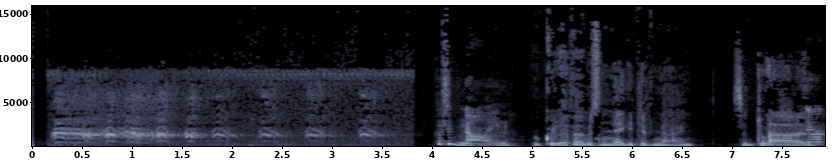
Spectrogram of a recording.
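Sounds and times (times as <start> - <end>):
ravens cawing: 0.1 - 3.9
speech: 4.1 - 7.9.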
